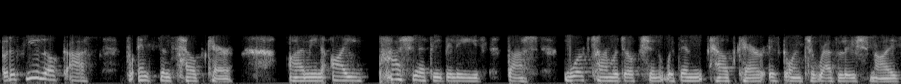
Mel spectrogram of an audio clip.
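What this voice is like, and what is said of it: Irish accent. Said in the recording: “You can probably hear from my accent that I'm not Canadian ... the same in Ireland”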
